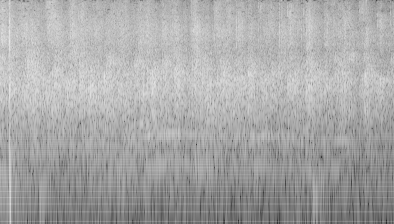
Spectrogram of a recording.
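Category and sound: crowd, audience applause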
